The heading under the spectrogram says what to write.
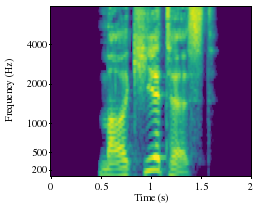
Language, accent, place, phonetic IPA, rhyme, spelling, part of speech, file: German, Germany, Berlin, [maʁˈkiːɐ̯təst], -iːɐ̯təst, markiertest, verb, De-markiertest.ogg
- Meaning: inflection of markieren: 1. second-person singular preterite 2. second-person singular subjunctive II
